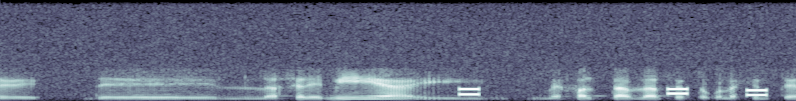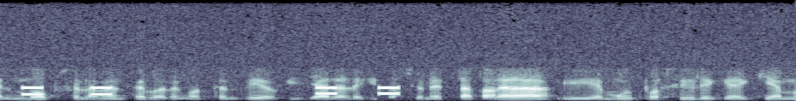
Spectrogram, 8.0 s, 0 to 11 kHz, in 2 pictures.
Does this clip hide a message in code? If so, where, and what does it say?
Yes: DTMF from 2.3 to 6.0 s, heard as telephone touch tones, dialled by hand, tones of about 100 ms. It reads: 5 8166 99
